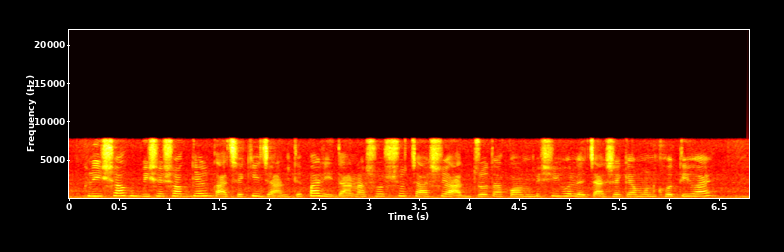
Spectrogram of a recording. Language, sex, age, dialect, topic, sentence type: Bengali, female, 31-35, Standard Colloquial, agriculture, question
